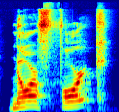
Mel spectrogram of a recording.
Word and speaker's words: Norfolk: an fyi the community of norfolk is actually pronounced nor fork what due to it being and the north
